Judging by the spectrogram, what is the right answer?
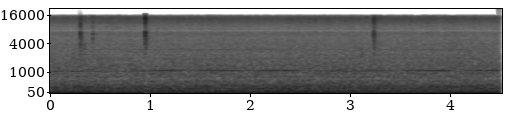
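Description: Nugget ice machine running through a descaling clean: a steady low mechanical hum, with a faint high whine that comes and goes and a few light clicks.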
